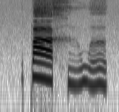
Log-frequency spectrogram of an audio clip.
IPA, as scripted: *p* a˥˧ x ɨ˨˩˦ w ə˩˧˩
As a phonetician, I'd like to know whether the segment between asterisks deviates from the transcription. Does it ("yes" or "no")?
no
